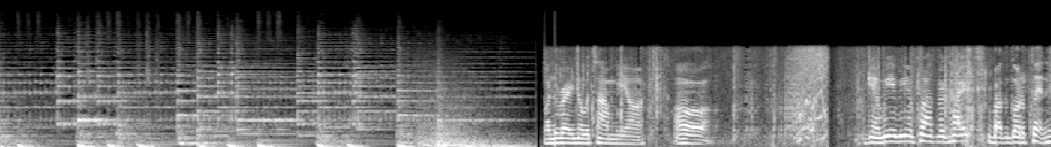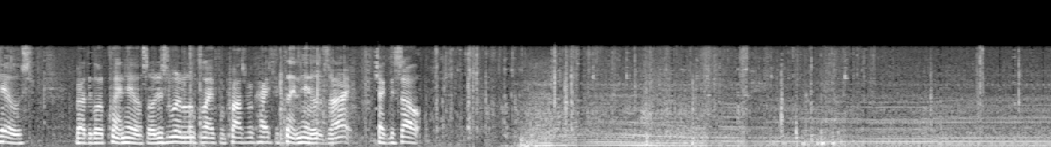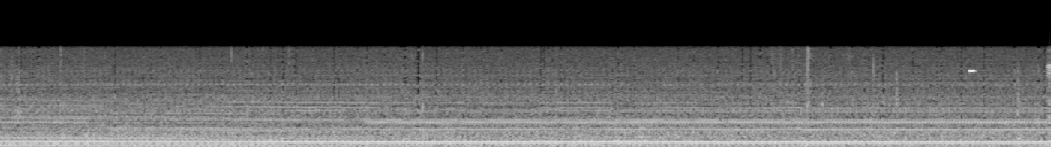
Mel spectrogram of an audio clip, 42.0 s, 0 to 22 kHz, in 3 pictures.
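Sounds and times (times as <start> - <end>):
car engine idling: 0.0 - 7.2.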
